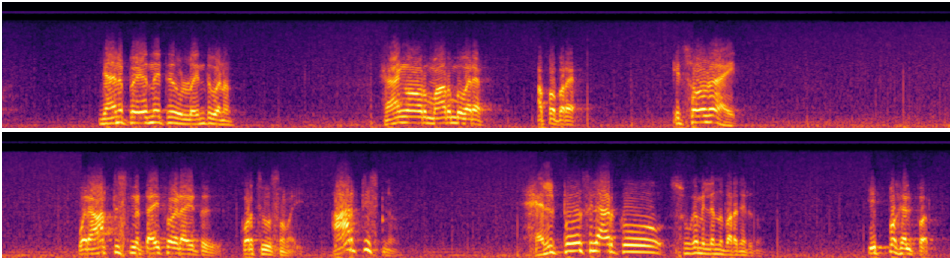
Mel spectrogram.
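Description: A man speaks forcefully, close by.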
